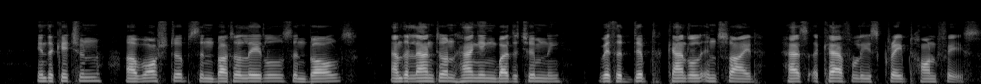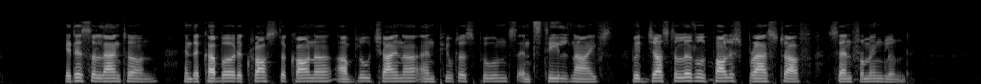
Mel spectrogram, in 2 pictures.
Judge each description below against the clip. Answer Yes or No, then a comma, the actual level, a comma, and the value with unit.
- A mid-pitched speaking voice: Yes, medium, 145 Hz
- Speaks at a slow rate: No, average, 175 wpm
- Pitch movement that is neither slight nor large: No, narrow, 1.4 semitones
